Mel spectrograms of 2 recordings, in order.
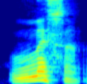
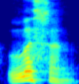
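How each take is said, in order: No difference in how they are said.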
